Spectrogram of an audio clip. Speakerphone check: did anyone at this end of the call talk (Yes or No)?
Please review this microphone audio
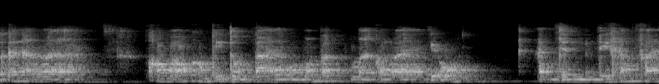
No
